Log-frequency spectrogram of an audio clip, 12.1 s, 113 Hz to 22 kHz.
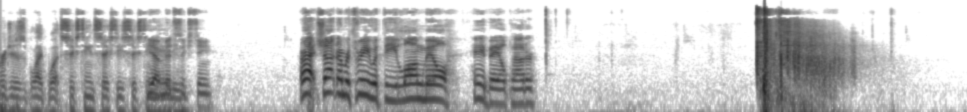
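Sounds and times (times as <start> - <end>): rifle shot echoing: 9.4 - 10.9.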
